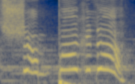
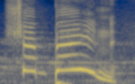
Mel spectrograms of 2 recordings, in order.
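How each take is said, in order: First: The word ends with an extra 'uh' vowel. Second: The word ends with an n sound. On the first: The speaker calls it wrong. "It's not pronounced champagna!" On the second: The speaker calls it right. "It's pronounced uh, champagne!"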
